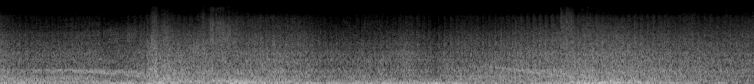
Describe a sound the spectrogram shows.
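Whistling shells fall with a descending whine.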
